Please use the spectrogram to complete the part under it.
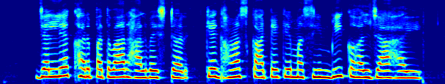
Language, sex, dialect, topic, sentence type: Magahi, female, Southern, agriculture, statement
